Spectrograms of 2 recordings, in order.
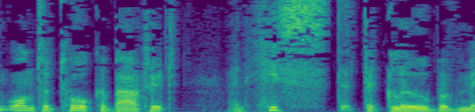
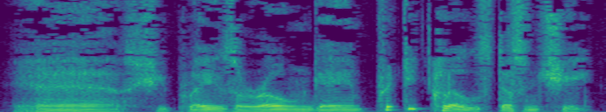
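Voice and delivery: low, hushed, measured reply; unruffled Pewter; 6 semitones lower, 7 dB quieter, slower than usual. A narrator's reading. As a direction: answer an outburst softly, in a deep register. Pewter answers Seth's outburst calmly.

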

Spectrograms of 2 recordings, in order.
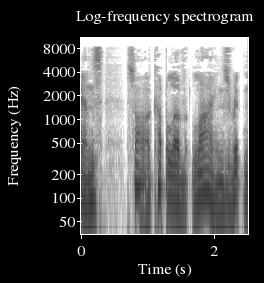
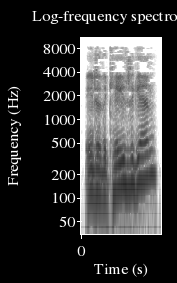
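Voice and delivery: louder, high rising question; brash, raised-voice query; barked; 10 semitones higher, 5 dB louder, faster than usual. A narrator's reading. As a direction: bark the question out. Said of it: "barked Baum the ass".

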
